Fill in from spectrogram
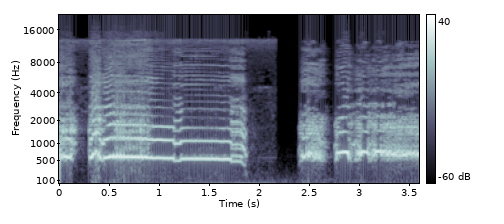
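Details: A rooster crows loudly, part of a heritage-breed compilation. One long, level crow of about one and a half seconds ends in a downward slur. After a short pause come two shorter, rougher crows.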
